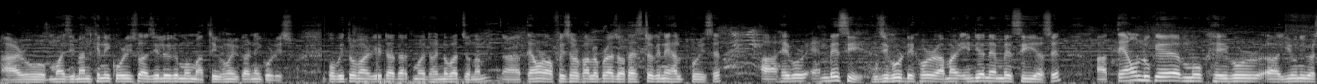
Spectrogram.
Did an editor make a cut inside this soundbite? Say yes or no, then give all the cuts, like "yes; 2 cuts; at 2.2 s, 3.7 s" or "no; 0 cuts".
yes; 1 cut; at 3.3 s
